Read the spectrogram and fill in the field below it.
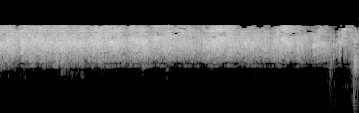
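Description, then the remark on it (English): A church audience claps together in praise of the Lord in a steady, dense wash of applause that holds at an even loudness for several seconds before beginning to thin out at the end. “Put your hands together for the Lord. Oh, give the Lord a wonderful clap of him.”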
